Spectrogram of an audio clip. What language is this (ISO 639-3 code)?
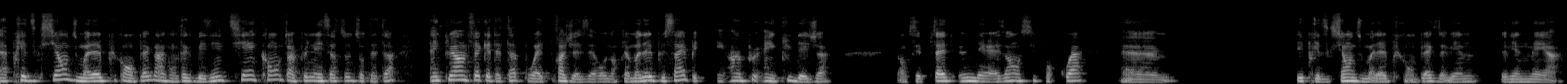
fra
